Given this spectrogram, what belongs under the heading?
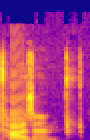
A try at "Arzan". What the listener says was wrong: Arzan. A-R-Z-A-N. Arzan. Without the T,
